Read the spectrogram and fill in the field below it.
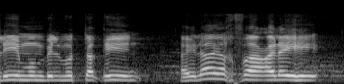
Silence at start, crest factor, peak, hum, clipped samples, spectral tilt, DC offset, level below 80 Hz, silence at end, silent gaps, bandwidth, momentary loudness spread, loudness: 0 s; 16 dB; -2 dBFS; none; under 0.1%; -4.5 dB/octave; under 0.1%; -58 dBFS; 0.25 s; none; 11.5 kHz; 10 LU; -16 LUFS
